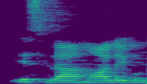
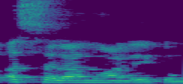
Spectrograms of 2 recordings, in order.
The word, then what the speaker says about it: السلام علیکم: علیکم، بالکل غلط ہے۔ اسلام علیکم کا مطلب تو بنتا ہی نہیں ہے، اسلام اور تم پر وہاں معنی اسلام بنتا ہے، السلام تو بنتا ہی نہیں ہے۔ اصل تو جو اس کا ہے تلفظ وہ تو السلام علیکم ہے، تو انگلش میں اگر لکھیں گے تو AS پھر SALAM، تو یہ لکھنے کی بجائے اسلام کہہ دیتے ہیں۔ بھئی یا تو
